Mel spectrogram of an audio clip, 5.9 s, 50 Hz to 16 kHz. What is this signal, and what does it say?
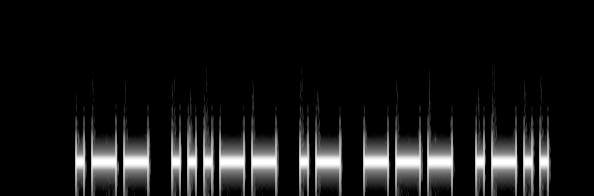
Morse code, heard as a keyed tone, about 15 wpm, 700 Hz. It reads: W3AOL
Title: USA Call Signs - 5 Characters - Repeated 2x - 15wpm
